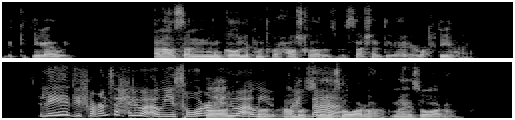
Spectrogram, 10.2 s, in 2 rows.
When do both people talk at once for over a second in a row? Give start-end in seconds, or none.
7.1-8.6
